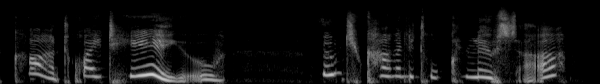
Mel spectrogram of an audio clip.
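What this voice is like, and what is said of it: Feeble fox character voice. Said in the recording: “said the fox in a feeble voice”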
